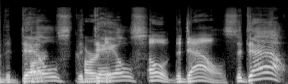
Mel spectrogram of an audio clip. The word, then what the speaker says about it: The Dalles: Dells The Dales oh The Dalles the Dow it's spelled it sounds like Dallas right what is that so the dowels is just a town it's called the but it's the Dallas it's right on um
